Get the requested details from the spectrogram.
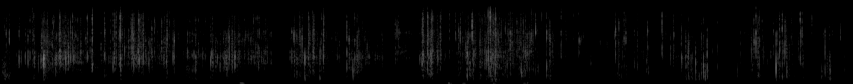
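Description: Hands crumple the next page of a glossy paper magazine and press it flat against the spread. Dense, bright crinkling and crackling come in rolling bursts, separated by brief quiet gaps as the paper is worked and smoothed.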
